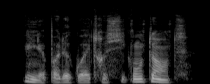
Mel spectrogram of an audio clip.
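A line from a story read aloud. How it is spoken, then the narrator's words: Shocked murmur to herself. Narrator (French): Criquet, un peu choqué, murmura, comme se parlant à elle-même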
